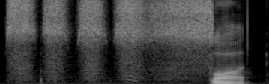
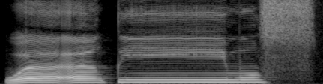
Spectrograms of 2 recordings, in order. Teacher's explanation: sifat huruf sad itu kita sebut sebagai sifat safir, bergeser, berdesir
